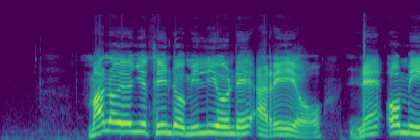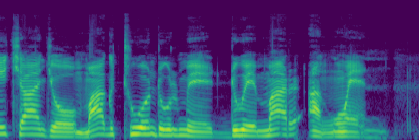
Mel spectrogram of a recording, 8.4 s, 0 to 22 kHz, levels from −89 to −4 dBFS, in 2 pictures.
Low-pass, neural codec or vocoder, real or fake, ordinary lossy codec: 14.4 kHz; vocoder, 44.1 kHz, 128 mel bands every 256 samples, BigVGAN v2; fake; AAC, 96 kbps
